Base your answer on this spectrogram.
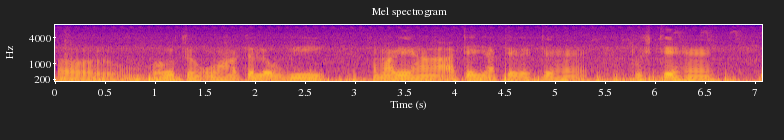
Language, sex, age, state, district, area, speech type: Urdu, male, 60+, Bihar, Supaul, rural, spontaneous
